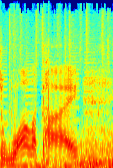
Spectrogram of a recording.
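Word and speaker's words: Hualapai: This is Walapai. It is pronounced like that is an Indian name. It starts with an H even though it's called Walapai.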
